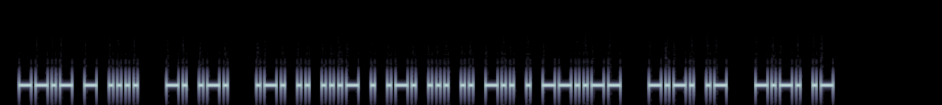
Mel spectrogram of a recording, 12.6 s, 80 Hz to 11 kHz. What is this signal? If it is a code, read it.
Morse code, heard as a keyed tone, about 22 wpm, 700 Hz. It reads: QTH NR RIVERSIDE, CA CA
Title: Practice QSO - Exchange 1 - Beginning - 22wpm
